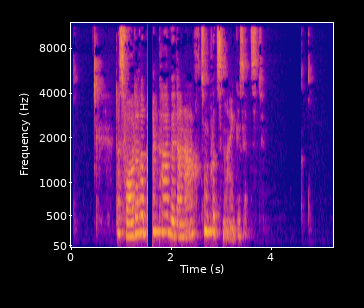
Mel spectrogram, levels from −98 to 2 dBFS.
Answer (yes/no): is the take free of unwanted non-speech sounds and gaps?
no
